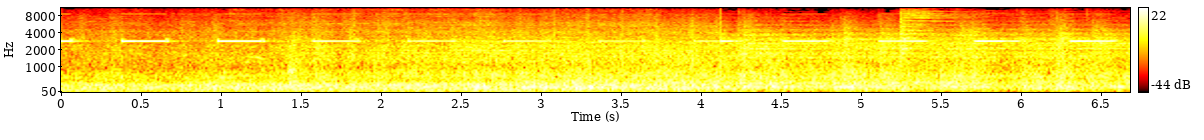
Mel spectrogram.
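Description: Passenger train passing close by, a steady rumble and clatter of its wheels on the rails. Over it, a high electronic warning beep repeats about every half second.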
